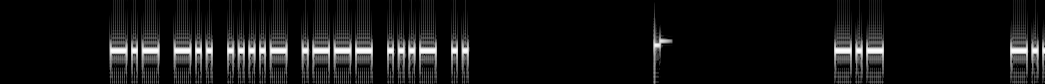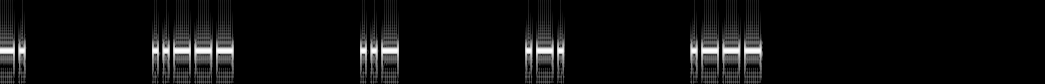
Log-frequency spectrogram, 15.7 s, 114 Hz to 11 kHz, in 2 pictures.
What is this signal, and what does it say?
Morse code, heard as a keyed tone, about 30 wpm, spaced as for 13 wpm, 700 Hz. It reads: KD4JVI KC2URJ
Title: USA Call Signs - 6 Characters - 8x Character Spacing - 30wpm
